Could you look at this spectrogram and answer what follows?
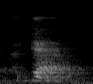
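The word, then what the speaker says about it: hotel: इसका एक्सेंट है जी, इसका जो प्रोनाउंसिएशन है होटल। होटल, होटल। इवन ये मैं बता दूं, जो अहले जुबान है कुछ, वो एच को साइलेंट करके होटल भी बोलते हैं, यानी उसके साथ एन होटल लगाते हैं।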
